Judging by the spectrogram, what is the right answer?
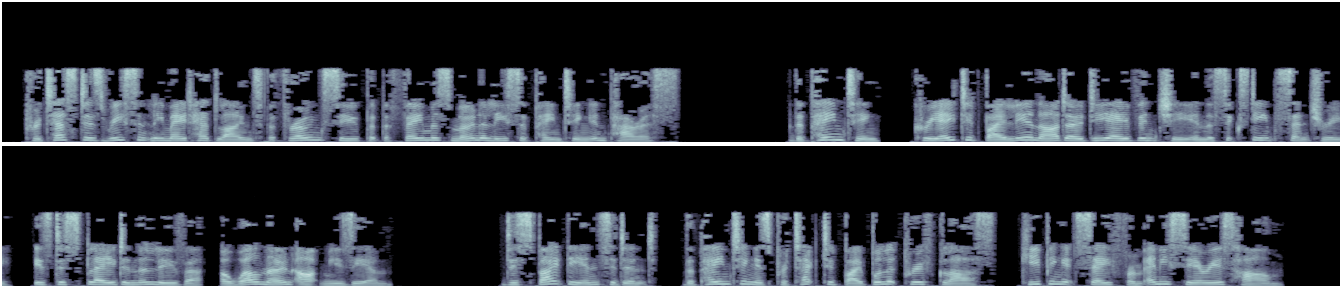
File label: English Upper Intermediate FAST Reading; English Newsroom; Protesters throw soup at glass protected Mona Lisa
